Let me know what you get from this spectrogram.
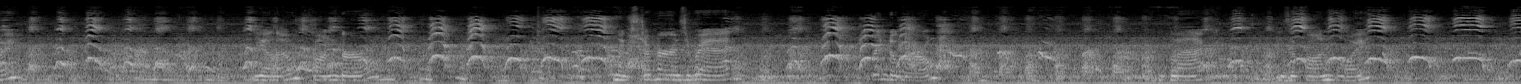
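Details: A pile of 18-day-old American Mastiff puppies, Kimi x Viho pups, keeps up a steady mix of high squeals, yips and whimpers, with many calling at once. Human talk runs underneath.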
